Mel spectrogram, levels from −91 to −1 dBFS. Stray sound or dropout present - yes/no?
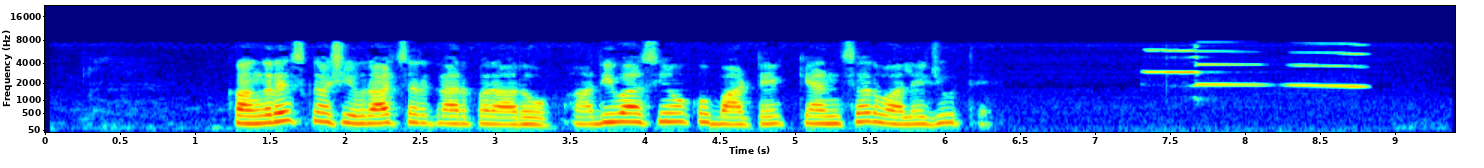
yes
